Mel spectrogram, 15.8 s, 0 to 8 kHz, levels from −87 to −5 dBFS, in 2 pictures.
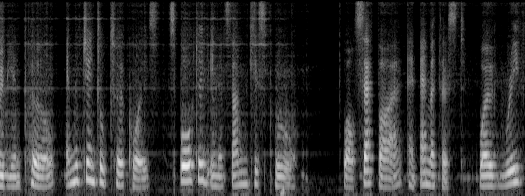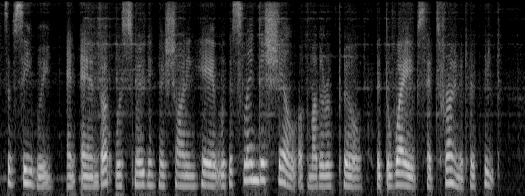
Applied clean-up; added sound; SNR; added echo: neural mask model RNNoise.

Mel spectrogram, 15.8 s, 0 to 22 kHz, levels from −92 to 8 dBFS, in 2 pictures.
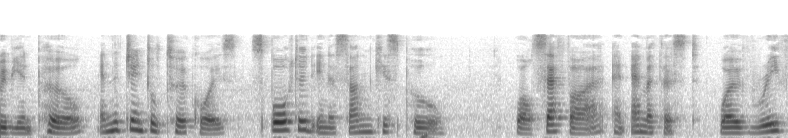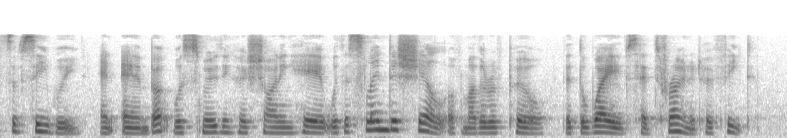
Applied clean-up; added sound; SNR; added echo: none; none; none; none.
